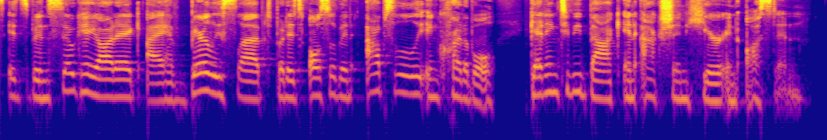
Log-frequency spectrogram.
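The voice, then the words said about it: Hoarse, strained voice. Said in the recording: “If you cannot tell by my voice, I've been in the thick of it for the last week or so... I clearly am losing my voice.”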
